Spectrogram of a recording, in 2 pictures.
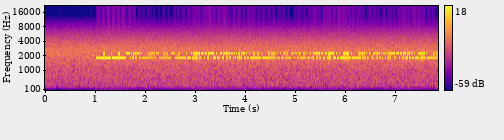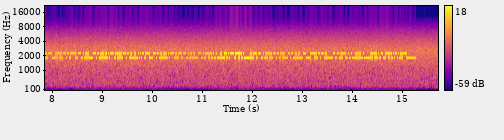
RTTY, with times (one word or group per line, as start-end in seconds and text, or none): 2.1-3.1 SM9KS
3.3-3.6 TU
3.7-4.9 RA1JQG
5.1-5.4 CQ
5.5-6.6 IZ6DW
6.7-7.0 DE
7.2-8.2 I4JOD
8.4-8.8 TNX
9.0-9.4 FER
9.6-10.0 QSO
10.2-11.1 JEAN,
11.2-11.7 73
11.8-12.4 AND
12.6-13.2 GL.
13.5-14.7 IZ6DW
14.8-15.1 DE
